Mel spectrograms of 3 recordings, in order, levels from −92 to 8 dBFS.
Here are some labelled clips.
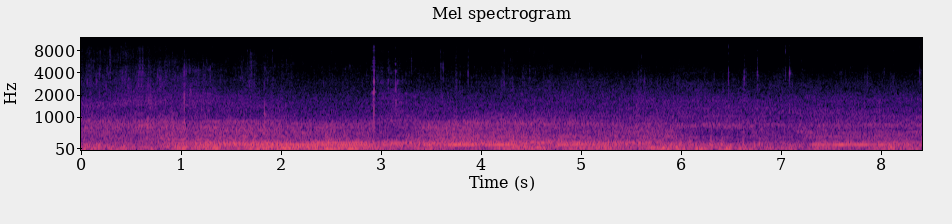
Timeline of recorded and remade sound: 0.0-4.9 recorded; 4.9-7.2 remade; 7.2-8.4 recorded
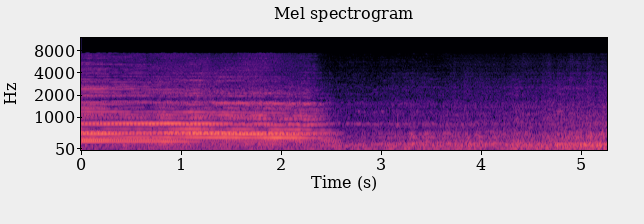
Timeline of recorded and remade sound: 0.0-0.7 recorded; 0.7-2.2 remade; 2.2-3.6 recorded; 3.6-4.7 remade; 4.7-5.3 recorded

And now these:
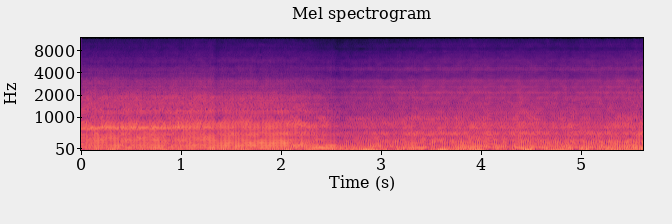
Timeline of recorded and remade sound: 0.0-5.6 remade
